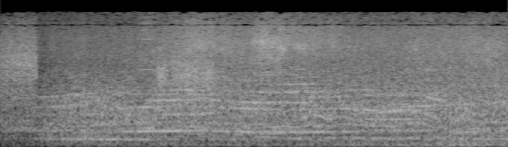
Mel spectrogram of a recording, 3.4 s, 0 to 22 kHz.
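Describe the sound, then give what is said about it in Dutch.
Max Verstappen's Red Bull Formula 1 car pulls off to the side of the track with a technical problem at the Australian Grand Prix on 10 April 2022; its engine drones steadily at a fairly constant pitch, hollow-sounding, with no voices over it. “Gaat de auto van Verstappen aan de kant.”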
